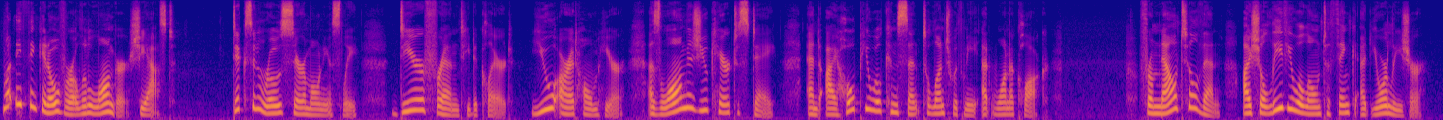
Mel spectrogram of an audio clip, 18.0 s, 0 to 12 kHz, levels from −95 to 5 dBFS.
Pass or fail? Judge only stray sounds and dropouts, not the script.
pass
